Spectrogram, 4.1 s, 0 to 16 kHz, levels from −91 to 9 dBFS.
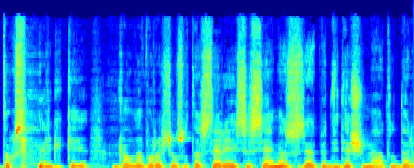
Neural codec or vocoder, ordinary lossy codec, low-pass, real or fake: none; MP3, 96 kbps; 14.4 kHz; real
